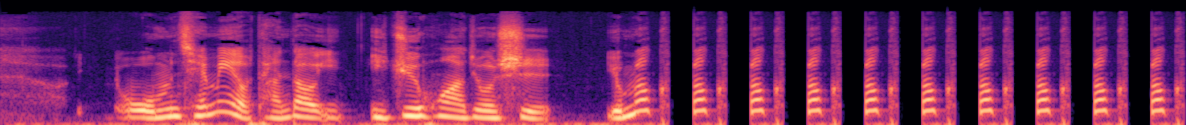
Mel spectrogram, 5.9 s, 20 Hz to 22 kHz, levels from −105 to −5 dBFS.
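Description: Stutter with silent gaps begins at 3.34 s and continues to the end of the speech. A fragment of about 159 ms plays, then drops into about 128 ms of digital silence, and the same burst returns nine times on an even cycle of roughly 286 ms. This is likely a player or stream stall, with each retry replaying the last buffered fragment before running dry. Whatever speech should have followed is lost.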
